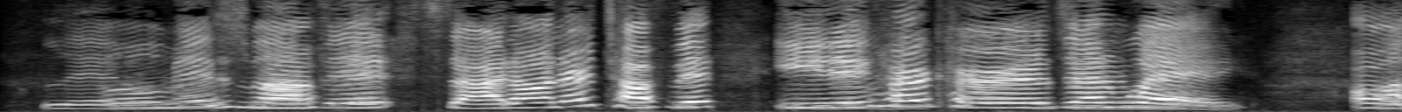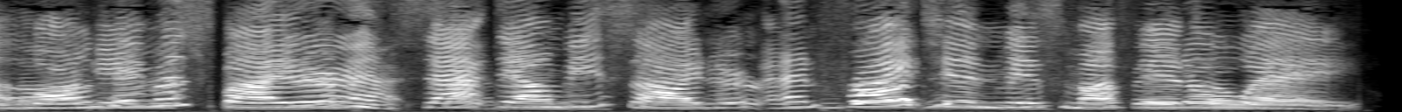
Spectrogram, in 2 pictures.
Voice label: Group, Rhyme, Group, 6-8 children, kids, males, females; VoiceBox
